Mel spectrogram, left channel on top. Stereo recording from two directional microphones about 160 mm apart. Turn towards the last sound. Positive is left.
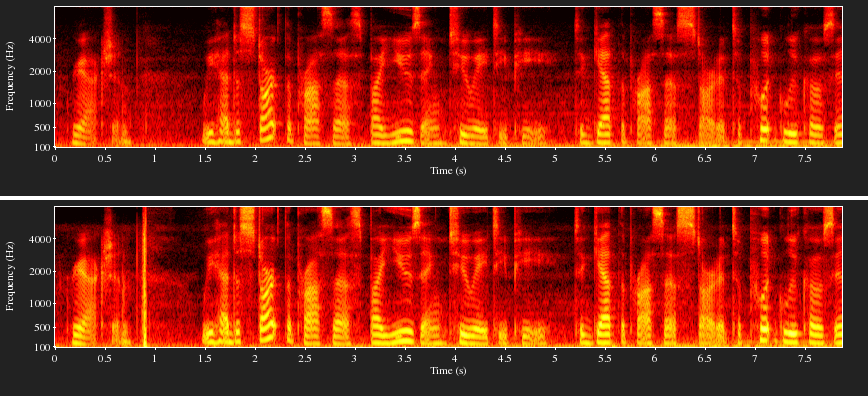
turn(degrees=-40)  # may be behind; listen again after turning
